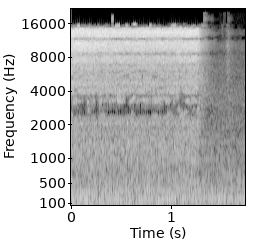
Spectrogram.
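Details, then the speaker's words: Steady hissing vapocoolant cold spray for about a second, numbing a young man's toe before a local injection, during treatment of a thick fungal toenail with fungus and maceration between the toes. "so let's go ahead and get numb we'll cold spray the bee sting here we go"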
